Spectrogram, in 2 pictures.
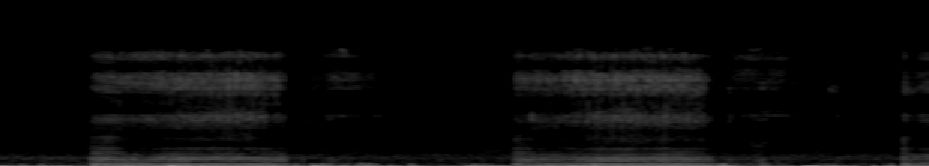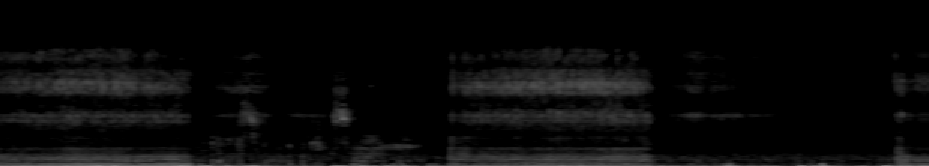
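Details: A sleeping Chihuahua snoring loudly: four long, low, rattling snores about one every three seconds, with quieter gaps between them.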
